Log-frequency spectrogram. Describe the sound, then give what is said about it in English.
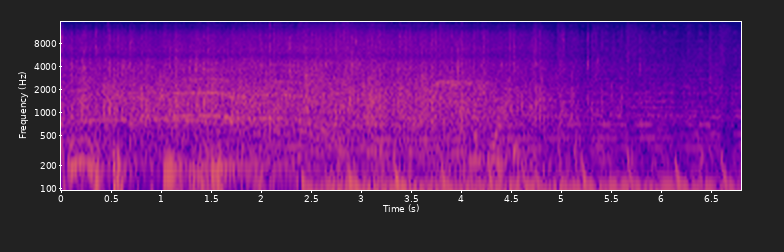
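Applause from a church audience on its feet welcoming a guest pastor: dense, sustained clapping that stays strong throughout and eases slightly toward the end. “I want you to stand on your feet and put your hands together and help me welcome Pastor Kent Jobe to the place today.”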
